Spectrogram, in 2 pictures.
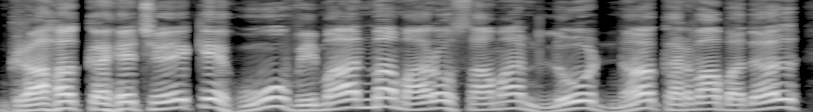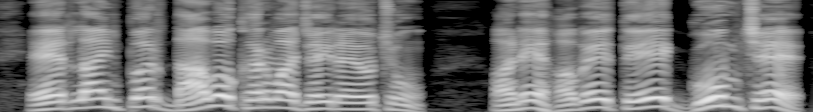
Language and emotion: Gujarati, angry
